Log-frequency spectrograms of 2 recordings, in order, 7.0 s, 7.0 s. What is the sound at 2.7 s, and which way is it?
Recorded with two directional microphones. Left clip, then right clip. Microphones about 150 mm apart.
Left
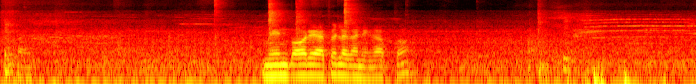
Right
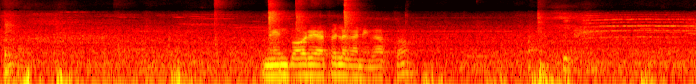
Speech, 75° left (ahead or behind).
